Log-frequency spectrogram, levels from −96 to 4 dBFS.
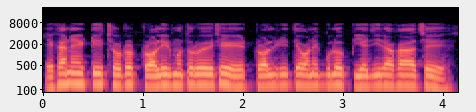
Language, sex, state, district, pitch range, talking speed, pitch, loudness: Bengali, male, West Bengal, Alipurduar, 125-140 Hz, 190 wpm, 135 Hz, -18 LUFS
